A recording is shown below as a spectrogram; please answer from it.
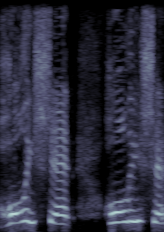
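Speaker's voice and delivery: play-acted, high, drawn-out freaking-out panic. Retelling seeing a spider while driving: imitating own panicked self. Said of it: "I'm freaking out".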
